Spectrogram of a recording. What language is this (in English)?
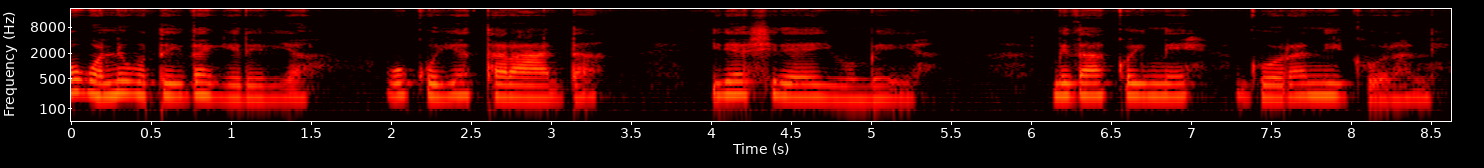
Kikuyu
